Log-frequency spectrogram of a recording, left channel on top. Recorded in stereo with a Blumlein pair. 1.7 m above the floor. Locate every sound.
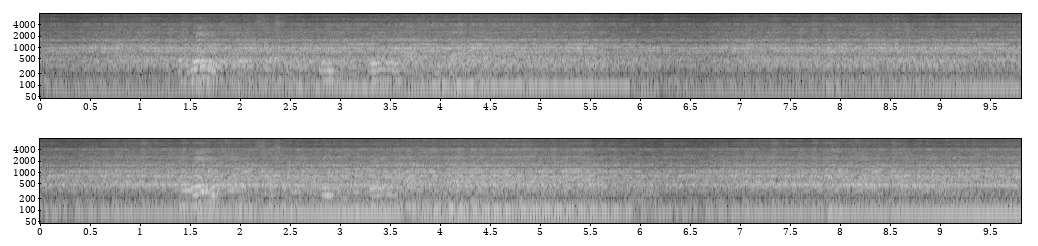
0.0 s an engine running: 5° right, 1.4 m
1.4 s a man speaking: straight ahead, 1.5 m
